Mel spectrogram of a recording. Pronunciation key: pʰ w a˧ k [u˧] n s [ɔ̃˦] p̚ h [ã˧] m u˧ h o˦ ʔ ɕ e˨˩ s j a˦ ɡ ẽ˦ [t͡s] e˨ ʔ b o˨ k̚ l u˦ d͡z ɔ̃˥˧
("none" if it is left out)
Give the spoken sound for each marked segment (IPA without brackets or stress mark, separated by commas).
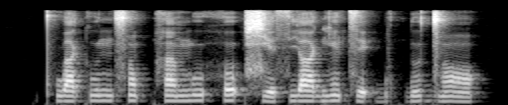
u˧, ɔ̃˦, ã˧, t͡s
